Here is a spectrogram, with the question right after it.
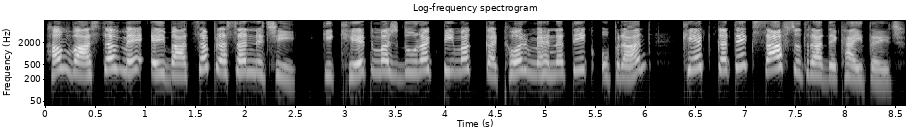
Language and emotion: Maithili, happy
